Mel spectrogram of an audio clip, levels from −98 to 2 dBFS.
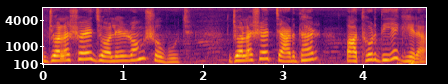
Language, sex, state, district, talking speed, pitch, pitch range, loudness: Bengali, female, West Bengal, Malda, 115 wpm, 260 Hz, 235-300 Hz, -17 LUFS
